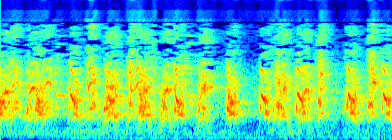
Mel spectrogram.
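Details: Several Jack Russell Terriers baying at a wild boar: quick, sharp yaps in an irregular stream, over two per second, steady loudness.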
